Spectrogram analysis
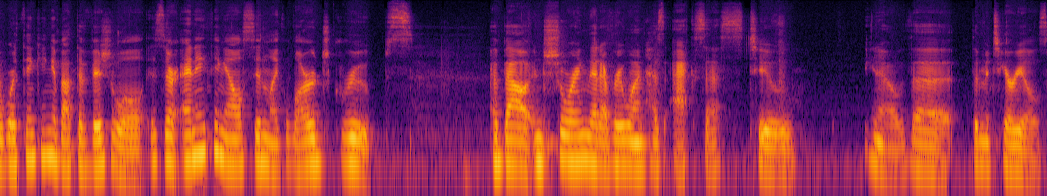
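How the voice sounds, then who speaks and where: A woman co-hosting a casual professional discussion, thoughtful and wondering aloud. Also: on the low side.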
